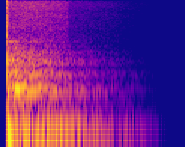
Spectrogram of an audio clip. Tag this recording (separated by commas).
thud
